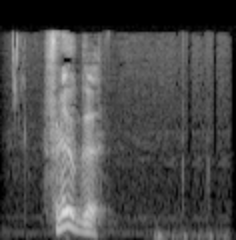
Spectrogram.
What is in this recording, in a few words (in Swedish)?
"fluggu", fluga, daladialekt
